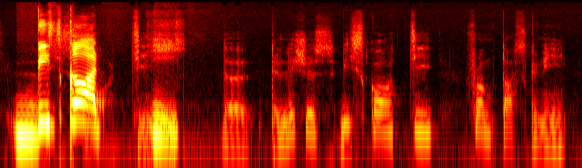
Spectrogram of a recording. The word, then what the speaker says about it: biscotti: You do want to press on the syllable and on the double t. Biscotti. Biscotti.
